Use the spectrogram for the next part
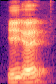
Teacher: ए ऐ कंठ और तालु से बोला जाता है, यानी इनका कोई एक स्वर तंत्र नहीं है, ये 2 स्वर तंत्रों से मिलाकर बोले जाते हैं। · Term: कंठ तालव्य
